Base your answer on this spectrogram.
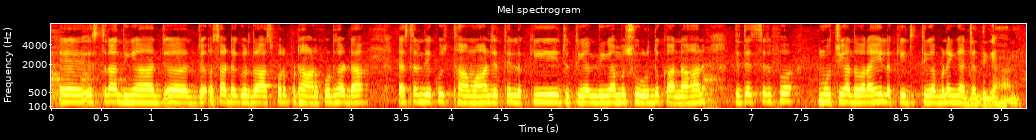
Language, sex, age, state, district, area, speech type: Punjabi, female, 45-60, Punjab, Pathankot, rural, spontaneous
